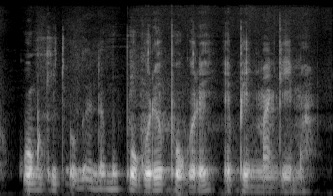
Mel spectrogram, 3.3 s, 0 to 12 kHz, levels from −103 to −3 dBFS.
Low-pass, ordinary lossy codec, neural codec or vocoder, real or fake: 10.8 kHz; none; none; real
